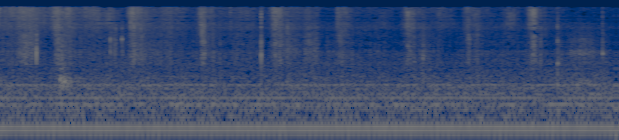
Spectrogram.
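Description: Faint soft crackles and rustles of a slice of egg white bread being crushed into a ball in the hands, over a steady low hum.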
